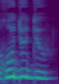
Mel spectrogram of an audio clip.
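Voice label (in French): "roudoudou", French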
